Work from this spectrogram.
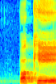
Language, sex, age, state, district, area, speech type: Odia, male, 45-60, Odisha, Dhenkanal, rural, read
